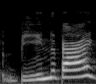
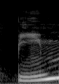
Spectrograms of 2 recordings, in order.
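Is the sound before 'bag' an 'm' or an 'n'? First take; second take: n; m. First: The first word ends in an n sound. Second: The first word ends in an m sound.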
